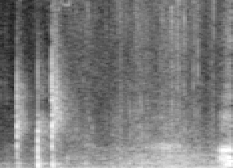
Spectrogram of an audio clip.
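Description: Chalk striking a blackboard: two sharp clicks in the first half second as a word is finished, followed by steady room hiss.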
